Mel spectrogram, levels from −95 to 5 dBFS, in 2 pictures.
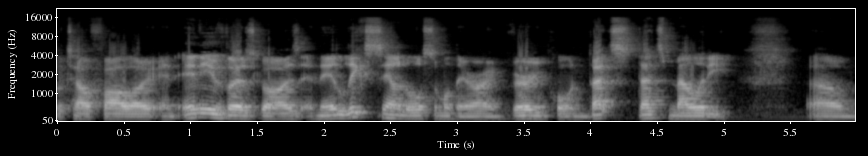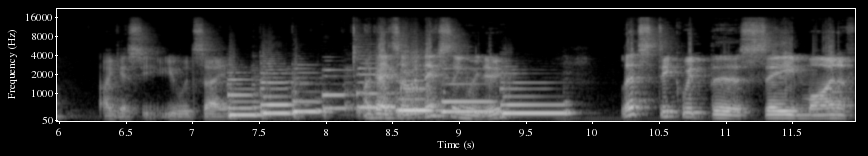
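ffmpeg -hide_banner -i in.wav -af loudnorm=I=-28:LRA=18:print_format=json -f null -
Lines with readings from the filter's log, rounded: "input_i" : "-27.5",
"input_tp" : "-11.1",
"input_lra" : "6.7",
"input_thresh" : "-38.0",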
